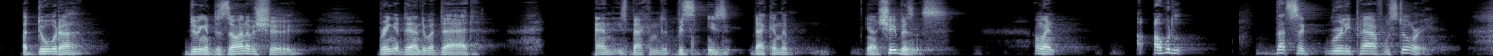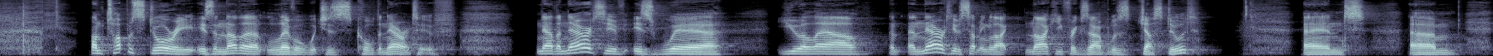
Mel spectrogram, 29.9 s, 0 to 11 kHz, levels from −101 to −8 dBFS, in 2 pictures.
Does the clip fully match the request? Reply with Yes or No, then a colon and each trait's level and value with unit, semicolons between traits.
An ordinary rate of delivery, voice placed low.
Yes: average, 145 wpm; low, 130 Hz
